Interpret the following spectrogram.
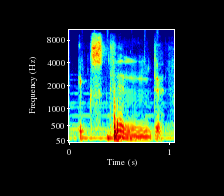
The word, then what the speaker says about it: extend: is applicable here also the action falls to the second syllable extend extend extend you add to something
